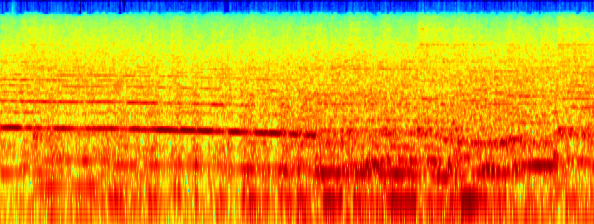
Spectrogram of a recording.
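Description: Live Turkish band music with plucked string instruments, carried by one long held note that falls slowly in pitch over the first two seconds or so before the accompaniment takes over.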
